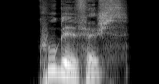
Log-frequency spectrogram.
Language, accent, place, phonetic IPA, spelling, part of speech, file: German, Germany, Berlin, [ˈkuːɡl̩ˌfɪʃs], Kugelfischs, noun, De-Kugelfischs.ogg
- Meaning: genitive singular of Kugelfisch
